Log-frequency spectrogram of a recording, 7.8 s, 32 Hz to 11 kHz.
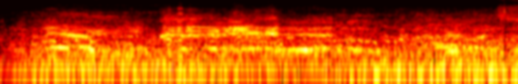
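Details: Sahiwal bull calves at Raniganj cattle market, 24 September 2025: a drawn-out, harmonic moo swells through the middle seconds while men bargain over prices and crowd chatter fills the background.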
